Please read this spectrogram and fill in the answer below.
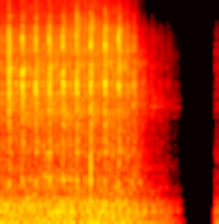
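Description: An engine running, with a fast, even ticking knock over a low rumble, fading out near the end.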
